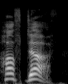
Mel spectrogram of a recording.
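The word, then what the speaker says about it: HF/DF: Highfrequency direction finding HFDF pronounced huff duff allowed escorts to pinpoint yubot radio transmissions instantly.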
